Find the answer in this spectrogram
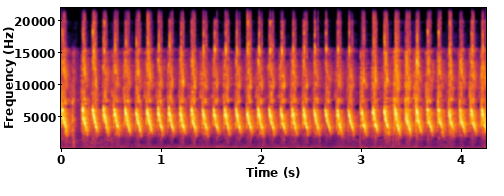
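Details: Bar-winged prinia (ciblek gunung) calling in a lure recording meant to provoke birds: a steady, rapid train of high, sharp descending notes, about three per second, with no other sounds.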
